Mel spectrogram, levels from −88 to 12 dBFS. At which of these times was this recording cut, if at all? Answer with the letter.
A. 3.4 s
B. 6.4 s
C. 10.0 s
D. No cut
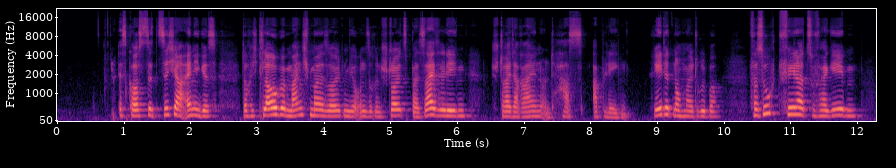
B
